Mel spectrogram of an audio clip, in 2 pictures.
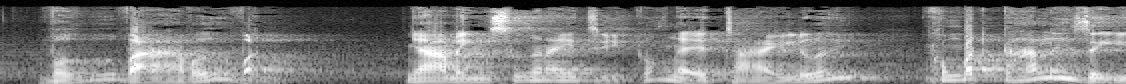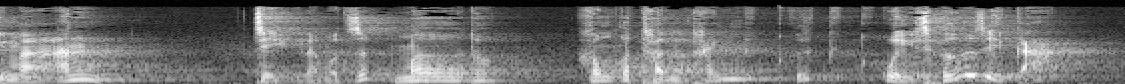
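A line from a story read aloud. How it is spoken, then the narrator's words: Man angrily scolding. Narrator (Vietnamese): Người đàn ông quát nạt vợ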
